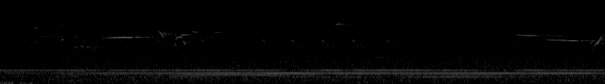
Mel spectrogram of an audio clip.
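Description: Songbirds chirping faintly, with short high whistles and quick chirps scattered through, over a steady low drone.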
